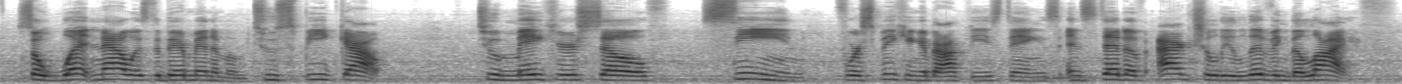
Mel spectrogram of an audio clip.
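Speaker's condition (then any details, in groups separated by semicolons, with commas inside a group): No condition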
